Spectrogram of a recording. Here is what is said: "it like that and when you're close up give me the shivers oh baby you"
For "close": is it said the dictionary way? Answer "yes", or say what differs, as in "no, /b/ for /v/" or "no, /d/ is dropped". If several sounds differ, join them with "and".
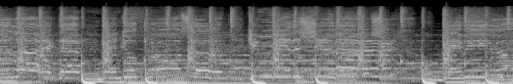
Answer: no, /l/ is dropped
